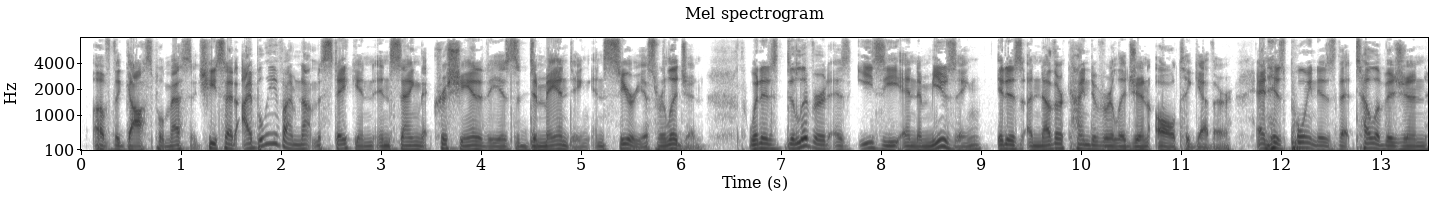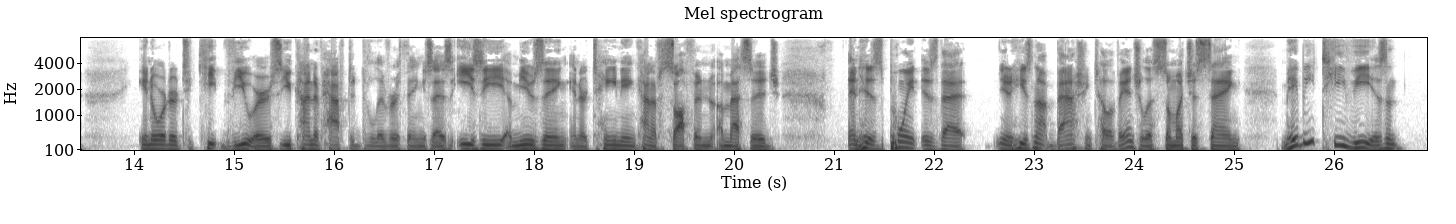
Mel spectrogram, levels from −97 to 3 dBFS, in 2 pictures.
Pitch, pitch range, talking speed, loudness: 105 Hz, 95-120 Hz, 180 wpm, -26 LUFS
